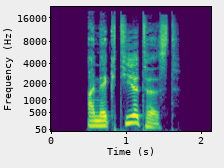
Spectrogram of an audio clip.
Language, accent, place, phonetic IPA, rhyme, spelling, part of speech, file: German, Germany, Berlin, [anɛkˈtiːɐ̯təst], -iːɐ̯təst, annektiertest, verb, De-annektiertest.ogg
- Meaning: inflection of annektieren: 1. second-person singular preterite 2. second-person singular subjunctive II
